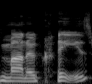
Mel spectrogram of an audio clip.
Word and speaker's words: Monocles: Your new name is Monocles, pronounced like Heracles.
